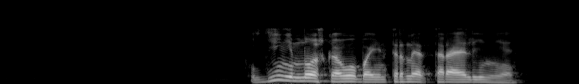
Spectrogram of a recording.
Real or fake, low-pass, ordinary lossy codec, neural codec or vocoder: fake; 5.4 kHz; Opus, 64 kbps; codec, 16 kHz, 4 kbps, X-Codec, HuBERT features, trained on balanced general audio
